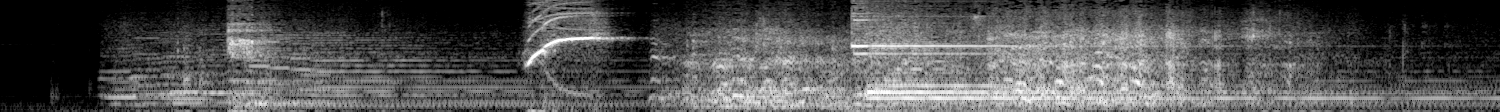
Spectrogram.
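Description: A person whistles a short, rising note that swoops upward, set against a busy background of murmuring voices and steady tonal hum at moderate loudness.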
